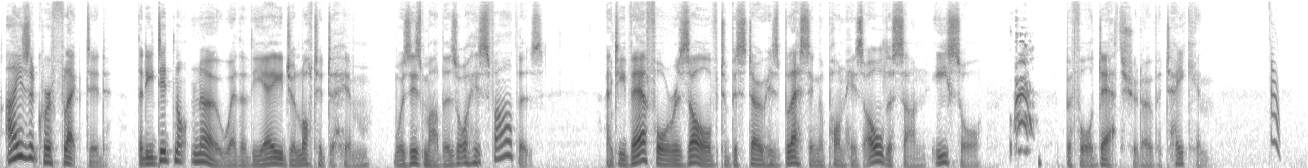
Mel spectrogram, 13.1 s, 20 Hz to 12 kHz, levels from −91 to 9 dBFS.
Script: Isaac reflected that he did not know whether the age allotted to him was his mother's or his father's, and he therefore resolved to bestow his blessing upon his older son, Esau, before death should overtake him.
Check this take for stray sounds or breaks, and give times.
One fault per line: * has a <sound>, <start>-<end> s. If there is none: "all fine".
* has a cough, 10.1-10.4 s
* has a chirp, 12.7-12.8 s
